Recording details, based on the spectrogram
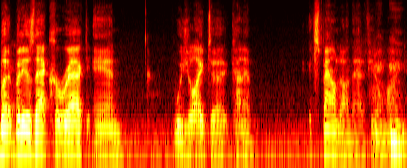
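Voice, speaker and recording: Fairly low in pitch, a man speaks fairly slowly with lively intonation, long, frequent pauses and big swings in loudness. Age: 60s. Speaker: interviewer. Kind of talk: candidate interview.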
